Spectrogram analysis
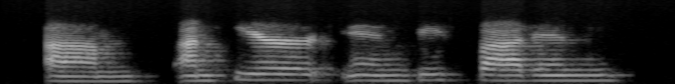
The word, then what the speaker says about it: Wiesbaden: in a city called Wiesbaden starts with a w but they pronounce it like a V so thank you Germany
